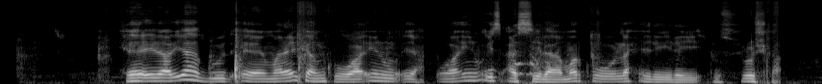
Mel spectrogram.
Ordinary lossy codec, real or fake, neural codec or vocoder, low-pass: none; fake; codec, 44.1 kHz, 7.8 kbps, DAC; none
